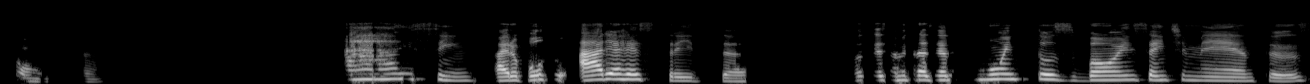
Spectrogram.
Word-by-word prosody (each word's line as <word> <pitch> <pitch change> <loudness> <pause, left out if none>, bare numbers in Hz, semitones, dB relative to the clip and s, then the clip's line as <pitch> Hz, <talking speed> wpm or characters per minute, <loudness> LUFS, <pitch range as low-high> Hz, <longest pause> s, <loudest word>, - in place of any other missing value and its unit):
Conta. 130 -3 -16 2.4
Ai, 235 +2 0
sim, 195 -7 -9 0.2
Aeroporto 195 - +2
área 225 +5 +8
restrita. 170 - -3 1.1
Você 190 +1 -7
está 190 0 -7
me 200 - -2
trazendo 200 0 +2 0.2
muitos 235 -3 +1
bons 200 +3 0
sentimentos. 175 -6 -5
200 Hz, 60 wpm, -20 LUFS, 175-225 Hz, 2.4 s, área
